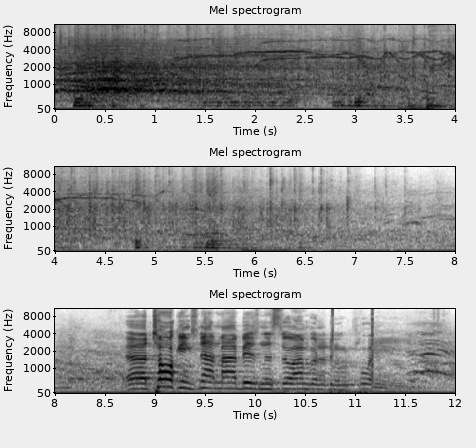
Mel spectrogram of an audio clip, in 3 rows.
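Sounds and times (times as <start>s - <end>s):
audience applause: 0.0s - 7.8s
speech: 9.0s - 11.5s.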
